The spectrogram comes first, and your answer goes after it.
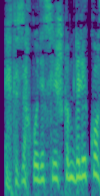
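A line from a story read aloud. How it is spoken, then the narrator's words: Strained, convulsive. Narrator (Russian): судорожно выдавил Пилгрим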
